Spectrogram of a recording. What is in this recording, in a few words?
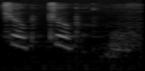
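"cube", spoken word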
